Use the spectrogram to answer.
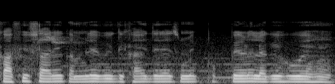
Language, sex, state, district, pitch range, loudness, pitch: Hindi, male, Uttar Pradesh, Lucknow, 125-135 Hz, -17 LUFS, 130 Hz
